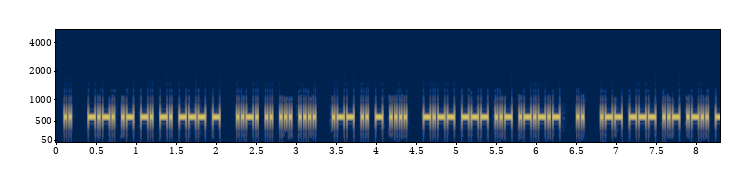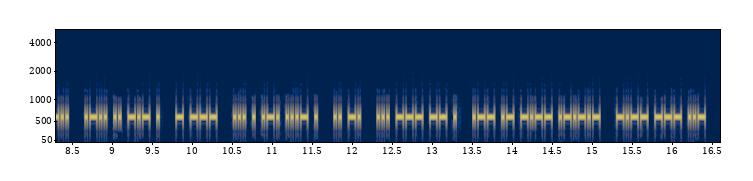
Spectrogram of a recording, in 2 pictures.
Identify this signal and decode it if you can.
Morse code, heard as a keyed tone, about 40 wpm, 600 Hz. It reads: I CANNOT FISH WITH YOU. I WOULD LIKE TO SERVE IN SOME WAY. YOU
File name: the old man and the sea 1 40wpm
